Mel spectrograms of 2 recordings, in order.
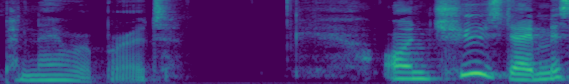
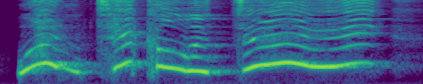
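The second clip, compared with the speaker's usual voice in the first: much higher, very loud, slow; shocked disbelief; 16 dB louder, slower than usual. Acted. Mister Tickle hears the condition, aghast. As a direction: gasp and protest in outrage.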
